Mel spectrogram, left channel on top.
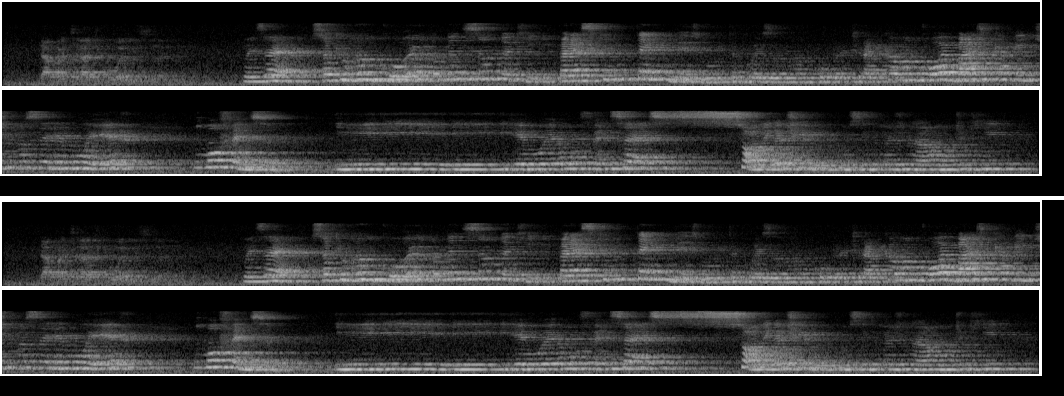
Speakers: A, on the left (about 50°); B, on the right (about 40°).
A: que dá pra tirar de boa nisso, né?
B: Pois é, só que o rancor, eu tô pensando aqui, e parece que não tem mesmo muita coisa no rancor pra tirar, porque o rancor é basicamente você remoer uma ofensa. E, e, e, e remoer uma ofensa é só negativo, eu não consigo imaginar onde que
